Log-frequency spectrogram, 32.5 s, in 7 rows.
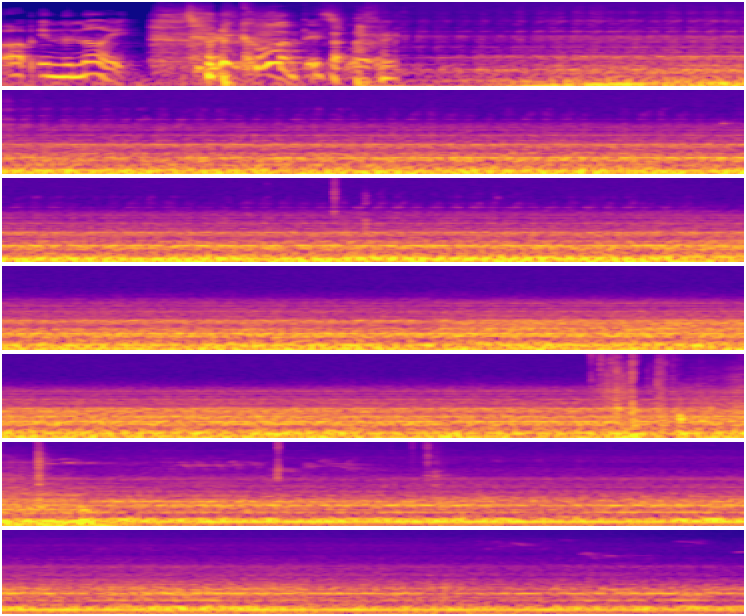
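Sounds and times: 
speech: 0.0s - 2.6s
refrigerator motor hum recorded from inside: 0.8s - 32.4s
laughter: 0.9s - 2.6s
clattering click: 22.2s - 23.9s, 25.7s - 26.0s.

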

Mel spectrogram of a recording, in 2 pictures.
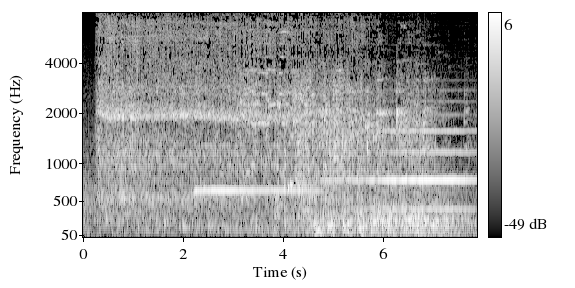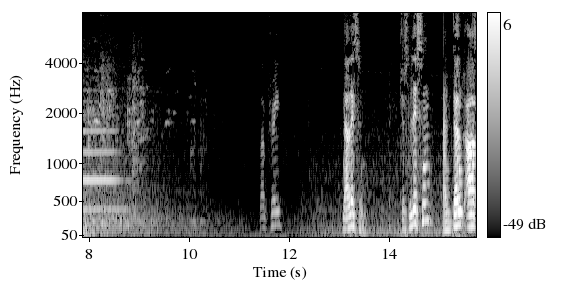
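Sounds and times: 
express train running: 0.0s - 9.5s
speech: 13.1s - 13.6s, 14.2s - 15.7s.

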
